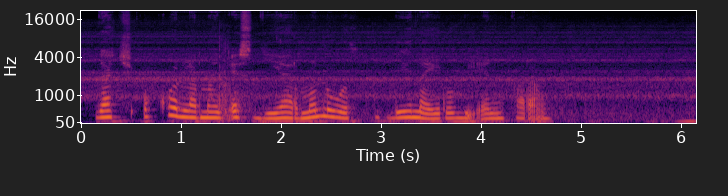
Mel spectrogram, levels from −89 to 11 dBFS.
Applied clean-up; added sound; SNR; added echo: none; Hiss / Fire; 18 dB; none.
